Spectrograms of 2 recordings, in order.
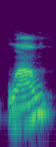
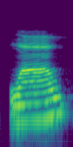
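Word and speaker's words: واو: আর ওয়াও এর জায়গাটা হচ্ছে, ওয়াওটা হচ্ছে আপনার যে মুখের ফাঁকা জায়গা, সেই মুখের ফাঁকা জায়গা থেকে ওয়াও, ওয়াও উচ্চারণ হবে। ঠোঁটটা একেবারে আপনার কি হবে না, একেবারে ঠোঁটটা মিলে যাবে না, ঠোঁটের এই দুই পাশে মাঝখানে একটু ফাঁকা থাকবে।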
